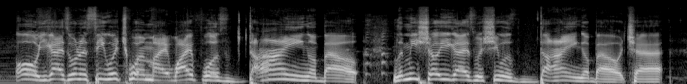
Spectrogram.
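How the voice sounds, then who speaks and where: A man's high voice with very wide pitch swings, very even loudness and a moderate pace over music in the background. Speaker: gaming streamer. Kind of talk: live stream chat. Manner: casual slangy.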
